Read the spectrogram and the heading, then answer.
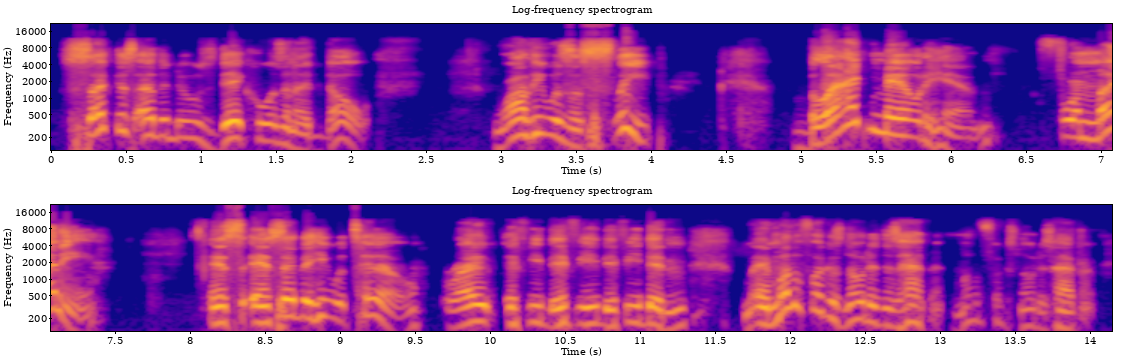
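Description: A man's voice: fairly high pitch, sing-song, moderate pace, bright, forceful tone, slightly rough, no echo, low-quality recording. A man in his thirties, a podcast guest, telling a story in emphatic casual chat and repeating lines for effect. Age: 30s.

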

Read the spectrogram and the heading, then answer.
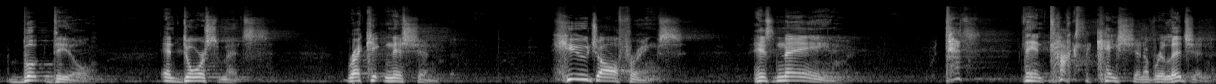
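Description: A man in his late fifties, a pastor preaching a sermon in a church, dropping to whispers and then rising to high, loud outbursts. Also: breathy edge. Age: 50s. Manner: swings from hushed whispers to sudden high outbursts. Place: church sanctuary. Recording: long church reverb.

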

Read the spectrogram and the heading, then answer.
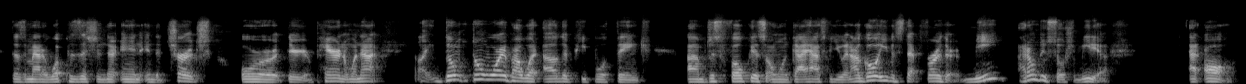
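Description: A man's voice: mid-range voice, sharp tone, husky. A man speaking earnestly and informally as a podcast guest, giving advice in casual interview talk. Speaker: podcast guest, media company CEO.

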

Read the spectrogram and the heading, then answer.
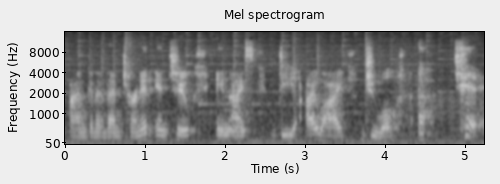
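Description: An earnest, exasperated daughter, played by a woman, speaks at a middle pitch. She is placating yet insistent, in improv comedy. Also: fairly even intonation, measured pace, music in the background, low-quality recording. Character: earnest, exasperated grown daughter, apologising for her mother.

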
